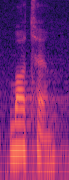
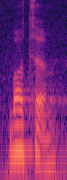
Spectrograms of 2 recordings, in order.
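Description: The two takes are said the same way.

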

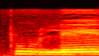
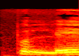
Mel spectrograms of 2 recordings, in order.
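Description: First: The first vowel is long, single consonant after. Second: The first vowel is short, consonant doubled. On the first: The speaker calls it right. "ਦਲੈਂਕੜ ਨਾਲ ਉਚਾਰਨ ਕਰਨਾ ਹੈ" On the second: The speaker calls it wrong. "ਭੁੱਲੇ ਨਹੀਂ ਕਹਿਣਾ"

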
